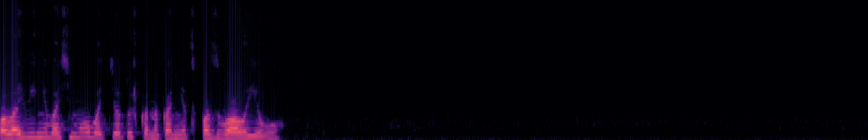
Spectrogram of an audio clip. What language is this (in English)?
Russian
